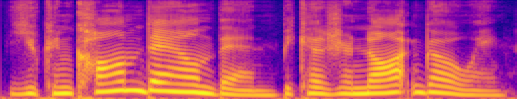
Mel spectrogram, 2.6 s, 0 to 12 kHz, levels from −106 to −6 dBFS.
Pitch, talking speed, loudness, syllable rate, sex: 210 Hz, 210 wpm, -14 LUFS, 4.8 syllables/s, female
